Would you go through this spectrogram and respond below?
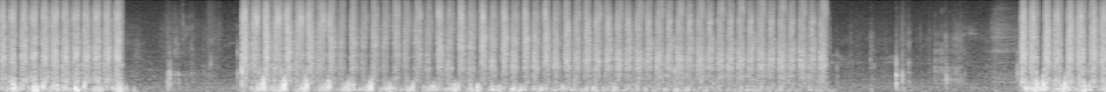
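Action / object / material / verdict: scrape / leather dress shoe brushed with a bristle brush / leather / none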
